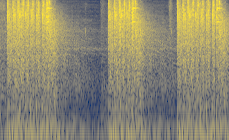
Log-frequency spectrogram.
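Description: A turret in the video game F.E.A.R. fires three loud sustained bursts of rapid gunfire, each cut by a short pause.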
